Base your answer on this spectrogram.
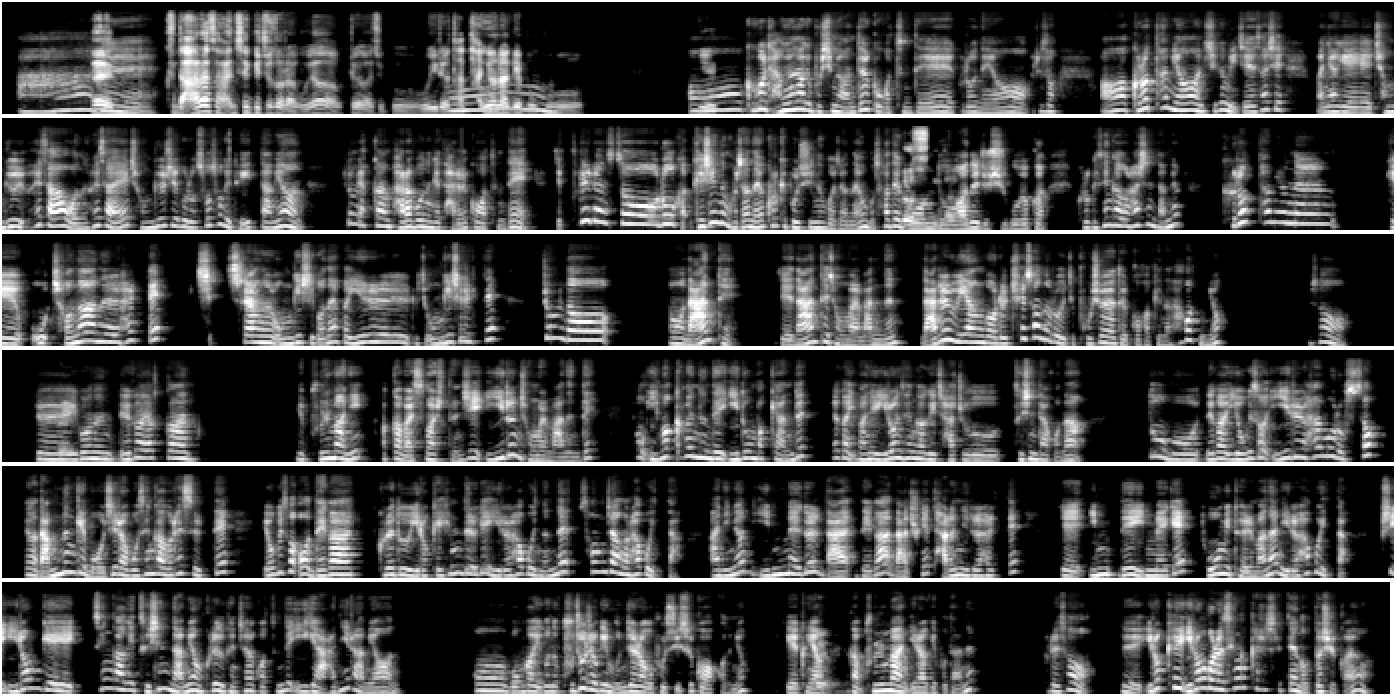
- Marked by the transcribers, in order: none
- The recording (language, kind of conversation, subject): Korean, advice, 언제 직업을 바꾸는 것이 적기인지 어떻게 판단해야 하나요?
